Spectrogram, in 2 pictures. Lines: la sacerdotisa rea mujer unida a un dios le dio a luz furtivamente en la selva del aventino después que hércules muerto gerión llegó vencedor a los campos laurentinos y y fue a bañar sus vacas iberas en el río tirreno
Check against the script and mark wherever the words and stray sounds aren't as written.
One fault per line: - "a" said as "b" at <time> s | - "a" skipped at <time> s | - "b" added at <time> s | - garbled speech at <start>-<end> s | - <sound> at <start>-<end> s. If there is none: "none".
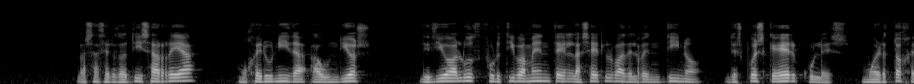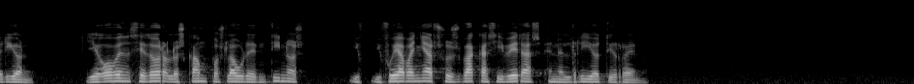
none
